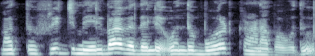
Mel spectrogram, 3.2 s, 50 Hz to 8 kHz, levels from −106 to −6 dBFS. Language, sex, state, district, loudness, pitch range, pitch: Kannada, female, Karnataka, Bangalore, -16 LUFS, 180-210 Hz, 195 Hz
